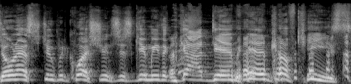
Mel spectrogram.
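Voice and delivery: lightly barked yell. Telling a story, the speaker reenacts what they yelled at him: reenacting own yell. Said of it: "I literally yelled at him".

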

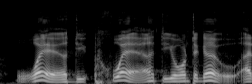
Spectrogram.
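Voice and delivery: fake Southern accent. Retelling what a man asked, attempting his accent: bad Southern accent. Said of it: "That is the worst Southern accent I've ever heard".

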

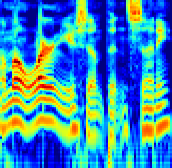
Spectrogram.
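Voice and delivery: put-on 80-year-old man voice. Speaker explaining country music history slips into an old man voice. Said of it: "I sound like an 80-year-old man".

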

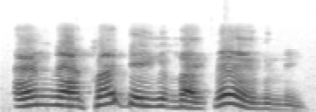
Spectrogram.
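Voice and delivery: gummy no-teeth mumbling. In a group debate about money, one speaker answers talking like he has no teeth. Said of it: "Why are you talking like you ain't got no teeth?".

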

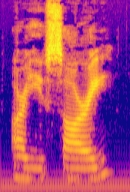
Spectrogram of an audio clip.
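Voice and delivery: usual speaking voice

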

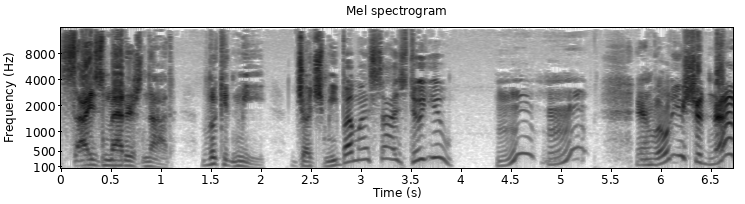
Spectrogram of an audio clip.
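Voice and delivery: pitch swinging all over the place. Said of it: "I'm not doing the Yoda voice".

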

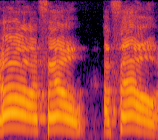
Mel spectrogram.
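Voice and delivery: put-on very high, faint old-man voice crying out. Retelling a funny phone call where an old man fell: imitating an old man. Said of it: "it was this old man, like, barely can hear".

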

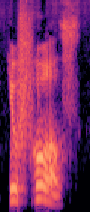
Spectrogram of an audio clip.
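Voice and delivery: bombastic, scolding preacher voice. Imagining opening the sermon this way: mock fire-and-brimstone rebuke. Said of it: "a fire and brimstone sermon".

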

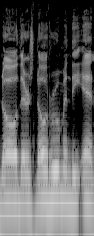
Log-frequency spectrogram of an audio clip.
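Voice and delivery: barked fake Russian accent. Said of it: "I threw on the Russian accent there".

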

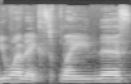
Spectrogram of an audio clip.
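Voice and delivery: mock sassy confident tone. Acting out a wife confronting her husband over a prank, in a mock-sassy, confident voice. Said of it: "She's feeling confident and sassy".

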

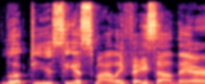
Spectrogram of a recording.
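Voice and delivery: put-on shrill, very high yelling. Retelling a comedy bit where a teacher yells at kids: imitating Sam Kinison yelling. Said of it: "he's yelling at the kids".

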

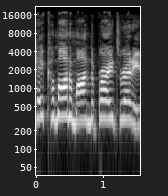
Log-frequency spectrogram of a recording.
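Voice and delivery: high, loud yell carried across a distance. Retelling a film scene, a call that the bride is ready: imitating Keshav yelling from far away. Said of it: "Keshav yells from, like, way far away".

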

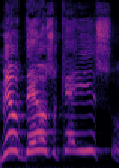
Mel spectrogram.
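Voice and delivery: very high, very loud, shrill shout. Retelling a bill appearing from nowhere, the speaker voices a man's reaction: retelling a shout. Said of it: "O cara olhou para mim e gritou".

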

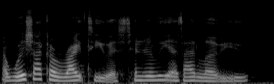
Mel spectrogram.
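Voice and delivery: ordinary talk

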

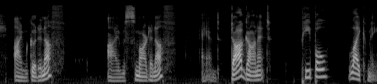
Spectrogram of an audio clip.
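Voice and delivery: very high, very fast, sped-up fast-forwarded tape voice. Demonstrating how a recorded phrase sounds when sped up, sped-up recording. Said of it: "And I speed it up. It sounds like this".

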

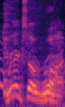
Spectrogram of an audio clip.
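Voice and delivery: loud, punchy New Jersey mobster voice. Discussing a cartoon episode, speaker repeats Scooby's line as a New Jersey mobster. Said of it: "sounded like a New Jersey construction working mobster".

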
